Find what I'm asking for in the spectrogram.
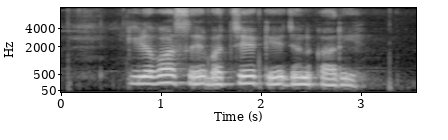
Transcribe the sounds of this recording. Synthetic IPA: kiɽʋasebətːʃeked͡ʒankaːɾiː

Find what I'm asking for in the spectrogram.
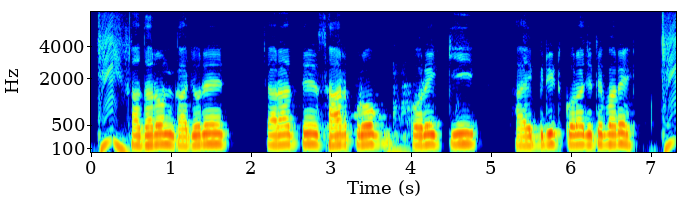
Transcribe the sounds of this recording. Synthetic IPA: ʃad̪ʱaɾonɡad͡ʑoɾe | t͡ɕaɾat̪esaɾpɾoɡkɔɾeki | hajbɾiʈkɔɾad͡ʑet̪epaɾe

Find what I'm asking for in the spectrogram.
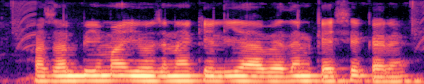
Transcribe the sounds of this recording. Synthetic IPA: pʰəs̬əlbiːmajoːd͡ʒnakelieaːbeːd̪ənkɛːsekəɾẽː

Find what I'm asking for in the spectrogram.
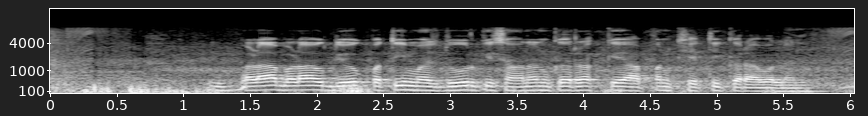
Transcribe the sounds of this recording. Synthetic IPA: bəɽabəɽaʊd̪joːɡ̚pət̪iməd͡ʒd̪uːɾkɪsaːnən̆kəɾəkʰkeaːpənkʰeːt̪ikəɾaːʋəlɦən

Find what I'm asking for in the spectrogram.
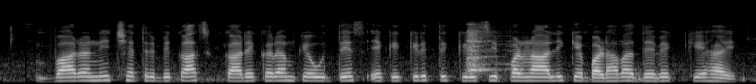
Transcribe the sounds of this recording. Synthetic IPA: ʋaːɾənit͡ʃʰet̪ɾəbikaskaɾjəkɾəmkeud̪ːesekkɾɪt̪kɾɪsipəɾnalikebəɽ̤aːʋad̪ebekeɦɛj

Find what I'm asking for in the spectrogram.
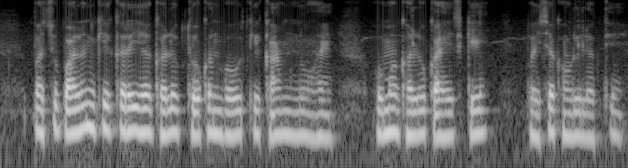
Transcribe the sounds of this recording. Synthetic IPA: pɐʃupaːlənkekɐɾiɦɐɡʱɐlok̚t̪ʰoːkənbɐɦʊt̪kekaːmnõɦɛ̃ː | omãɡʱɐlõkaɦet͡ʃke | pɐɪsakɐ̃ːʊɽilɐɡt̪eɛ̃

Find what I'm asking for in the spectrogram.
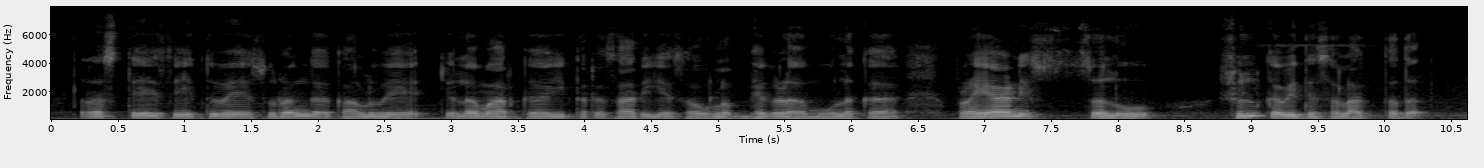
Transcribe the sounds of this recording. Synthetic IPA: ɾɐst̪eseːt̪uʋesuɾɐŋɡɐkaːluʋet͡ʃɛ̰lɐ̰maːɾɡɐit̪ɐɾɐsaːɾiɡesɐwlɐbʱjɐɡɐɭɐmuːlɐkɐ | pɾɐjaːɳi | sɐlu | ʃulkɐʋid̪ʱisɐlaːɡt̪ɐd̪ḛ

